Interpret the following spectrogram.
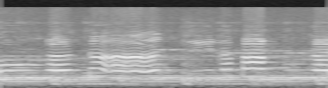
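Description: A woman singing a Filipino Christmas song with vibrato, over a backing track of sustained chords.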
